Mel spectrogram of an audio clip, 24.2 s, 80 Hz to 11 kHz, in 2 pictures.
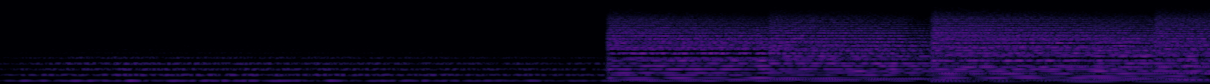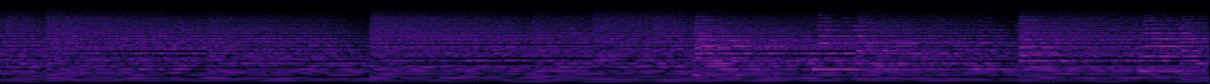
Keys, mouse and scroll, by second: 0.1-1.9 typing, 0.2 click, 0.8 middle click, 1.2 middle click, 1.4 middle click, 1.5 scroll down 1, 1.8 middle click, 2.2 shift+middle click, 2.4 scroll down 2, 2.4 shift+middle click, 2.4-3.0 scroll up 3, 2.5 shift+middle click, 3.0-6.8 typing, 3.0 scroll down 1, 3.0 middle click, 3.1 click, 3.1 scroll up 1, 3.3 middle click, 3.4 scroll down 1, 3.6 alt+a, 3.6 middle click, 3.6 Tab, 3.7 middle click, 3.9 scroll up 1, 3.9 middle click, 4.0 scroll down 1, 4.3 scroll up 2, 5.1 shift+middle click, 5.5 middle click, 5.6 middle click, 6.0 middle click, 6.0 Tab, 6.1-6.7 scroll up 2, 6.2 middle click, 6.3 Tab, 6.6 middle click, 6.7 Tab, 6.7 middle click, 6.8 shift+middle click, 7.2 middle click, 7.2-7.6 scroll up 1, 7.6 middle click, 7.7 click, 7.8 z, 7.9 g, 8.1 middle click, 8.2 z, 8.5 middle click, 8.8 alt+a, 8.8 middle click, 8.8 scroll down 3, 9.1 middle click, 9.4 click, 9.5-10.3 alt+scroll up 5, 9.5 KP_3, 9.6 click, 9.8 shift+middle click, 9.9 middle click, 10.1 click, 10.2 KP_3, 10.3 shift+middle click, 10.3 shift+scroll down 1, 10.8 shift+middle click, 10.9-11.9 scroll up 2, 10.9 shift+click, 11.9 middle click, 12.0 scroll down 2, 12.0 shift+middle click, 12.1 scroll up 1, 12.2 middle click, 12.2 scroll down 1, 12.3 alt+click, 13.2 middle click, 13.3 2, 13.4 shift+middle click, 13.4-14.6 scroll up 5, 13.5 middle click, 13.7 middle click, 13.8 ctrl+r, 14.0 shift+middle click, 14.6 z, 14.6 middle click, 14.7 alt+a, 14.7 middle click, 14.8 z, 15.0 scroll down 2, 15.0 shift+middle click, 15.1 middle click, 15.2 click, 15.3 middle click, 15.3 alt+a, 15.4-16.0 scroll up 7, 15.5 middle click, 15.5 alt+a, 15.6 KP_3, 15.8 shift+middle click, 16.0 scroll down 3, 16.1 middle click, 16.1 Tab, 16.2 middle click, 16.3-16.7 scroll up 2, 16.3 middle click, 16.5 click, 16.5 middle click, 16.6 ctrl+click, 16.7 middle click, 16.7 shift+d, 17.1 KP_3, 17.4 e, 17.7 scroll down 1, 18.2 scroll up 1, 18.2 middle click, 18.3 scroll down 1, 18.3 middle click, 18.4-19.4 typing, 18.5 middle click, 18.7 scroll up 2, 18.8 middle click, 18.8 scroll down 3, 18.9 middle click, 19.0 click, 19.3 click, 19.3 shift+middle click, 19.3 scroll up 1, 20.2 scroll down 7, 20.2 middle click, 20.4 scroll up 2, 20.4 middle click, 20.5 ctrl+r, 21.1-24.2 typing, 21.2 scroll up 1, 21.3 middle click, 21.6 shift+middle click, 21.7 scroll down 3, 21.7-22.2 scroll up 5, 21.8 middle click, 21.8 click, 22.0 Tab, 22.2 scroll down 1, 22.3 Tab, 22.3 scroll up 1, 22.4 shift+middle click, 22.5 scroll down 1, 22.7 middle click, 22.7 Tab, 22.8 middle click, 22.8 scroll up 3, 22.9 alt+click, 23.3 shift+middle click.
